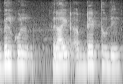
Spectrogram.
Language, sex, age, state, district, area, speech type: Sindhi, male, 18-30, Gujarat, Kutch, urban, spontaneous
